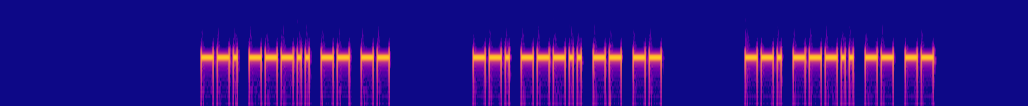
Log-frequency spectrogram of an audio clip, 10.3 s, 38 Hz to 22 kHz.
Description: Morse code, heard as a keyed tone, about 30 wpm, 700 Hz. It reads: G8MM G8MM G8MM
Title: DXCC-100 Call Signs - 4 Characters - Repeated 3x - 30wpm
